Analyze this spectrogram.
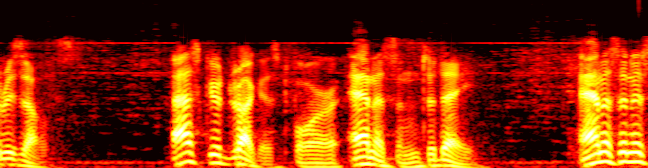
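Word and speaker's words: Anacin: You who have received Anison this way know the effective, incredibly fast relief these tablets bring.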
